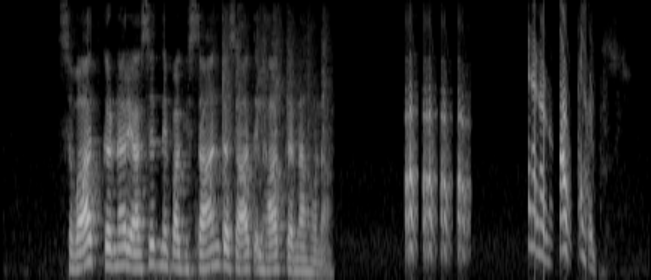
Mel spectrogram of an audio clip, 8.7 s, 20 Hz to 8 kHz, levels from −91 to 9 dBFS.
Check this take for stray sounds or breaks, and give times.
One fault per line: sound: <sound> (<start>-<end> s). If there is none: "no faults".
sound: laugh (5.4-6.3 s)
sound: chirp (7.0-8.0 s)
